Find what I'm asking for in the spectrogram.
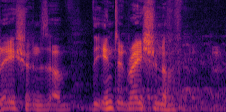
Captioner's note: audience chuckling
